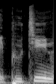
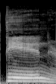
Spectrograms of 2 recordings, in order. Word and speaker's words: poutine: Apparently, we don't even say poutine right. – No, we don't say poutine right either. – It's poutine or poutine.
